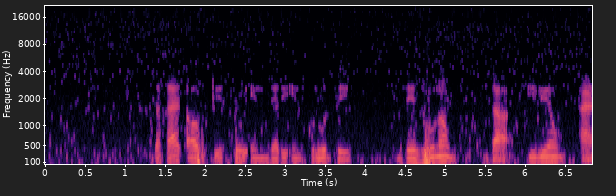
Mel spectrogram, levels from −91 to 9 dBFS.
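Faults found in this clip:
Overdone noise removal, throughout. Background pushed down and broken up with twinkling specks. Noise suppressor set too aggressive, gating individual frequency bands near its noise estimate and taking low-level voice detail down with them.

Clock drift between sender and receiver, throughout. Sender clock running roughly 4% fast relative to receiver. Jitter buffer steadily overfilling, so the receiver has to discard audio to keep latency bounded. Small timing hiccups recur across the clip at uneven intervals.

Repeated timing corrections, 0.02 to 6.68 s. Receiver trimming short segments, all in the same direction, for an effective playback rate of 105%. Unevenly spaced edits heard, if at all, as slight hiccups or a slightly unsteady tempo. Jitter buffer compensating for the fast sender clock.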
